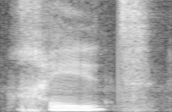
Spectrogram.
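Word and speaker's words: חית: 네, hate는 제가 발음에 유의하다라고 말씀드렸는데 발음은 표기하기로는 흐 발음이라고 표기를 하긴 하겠지만 여기에 이렇게 넣고 싶어요. 저는 괄호로 해서 그래서 특별히 목을 긁는 소리. 네, 그래서 흐라고 발음을 하시면 됩니다. 흐.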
